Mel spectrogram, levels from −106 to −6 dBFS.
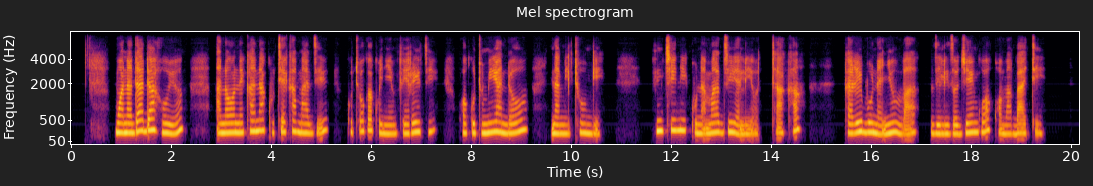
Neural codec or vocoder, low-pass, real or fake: codec, 16 kHz, 4 kbps, FunCodec, trained on Chinese and English, 50 frames a second; 7.2 kHz; fake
